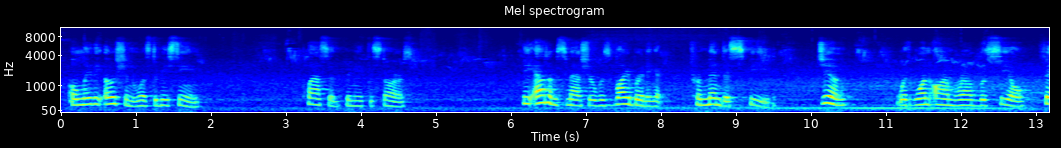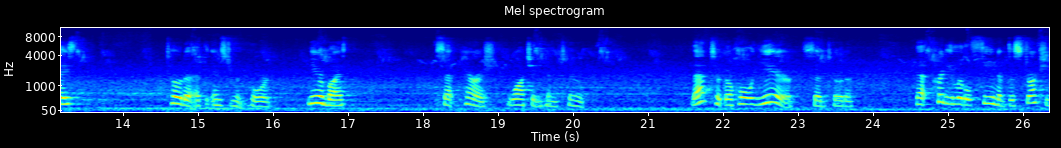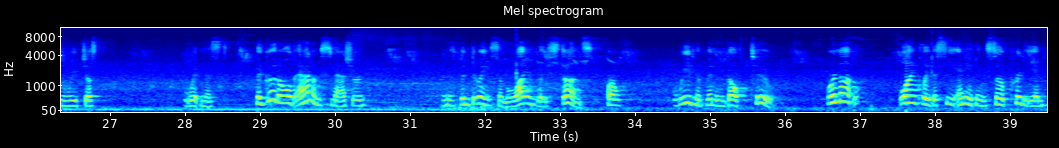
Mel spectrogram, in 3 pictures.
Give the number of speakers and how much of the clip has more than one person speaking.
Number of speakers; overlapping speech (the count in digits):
1, no overlap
